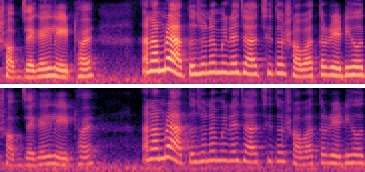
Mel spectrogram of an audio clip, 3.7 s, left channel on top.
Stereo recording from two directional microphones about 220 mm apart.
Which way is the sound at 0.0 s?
30° left (ahead or behind).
